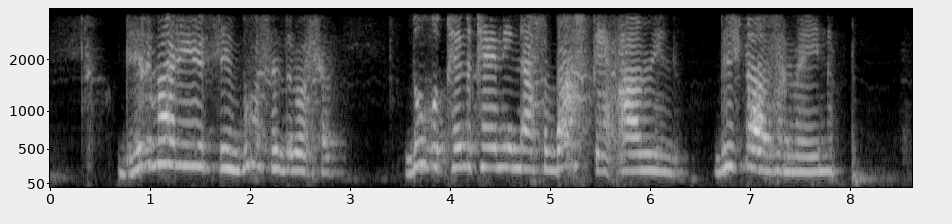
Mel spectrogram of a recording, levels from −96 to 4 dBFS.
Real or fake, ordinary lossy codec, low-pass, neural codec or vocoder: fake; AAC, 32 kbps; 3.6 kHz; codec, 44.1 kHz, 1.7 kbps, Pupu-Codec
